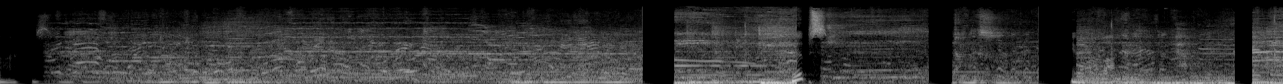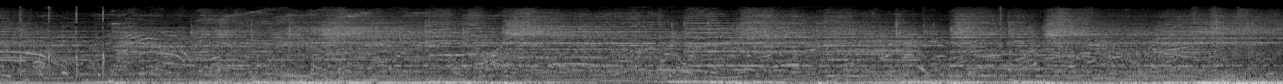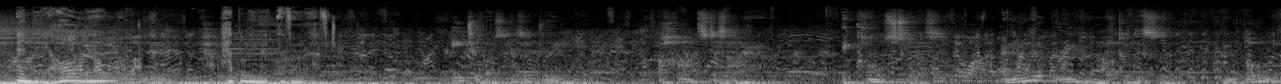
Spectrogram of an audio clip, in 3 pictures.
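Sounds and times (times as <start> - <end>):
speech: 0.4 - 1.2, 7.9 - 8.8
loud dense crowd chatter and cheering in played video: 0.4 - 38.4
people laughing in crowd: 12.6 - 15.3.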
